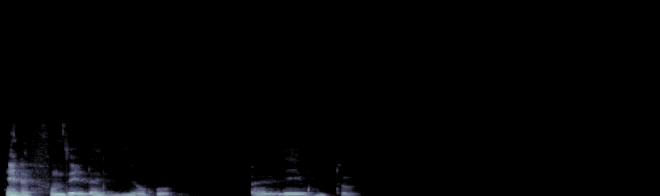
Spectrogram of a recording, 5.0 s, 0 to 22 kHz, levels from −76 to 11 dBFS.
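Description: Nothing stood out as a technical problem on listening to this speech recording.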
